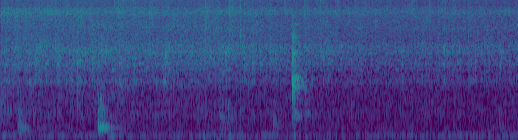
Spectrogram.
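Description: Pieces of pointed gourd (potol) coated in turmeric fry in a pan, a steady close sizzle broken by a few spatula scrapes and stirring clinks, with no speech.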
